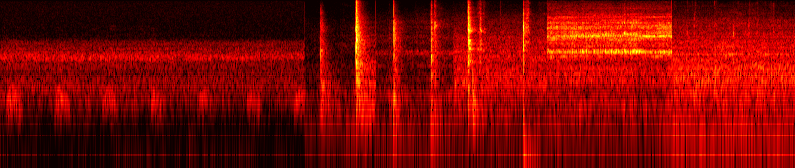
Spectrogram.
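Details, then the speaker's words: Fast, soft, regular fetal heartbeat heard from a pregnant mother's belly with a device, then loud knocking and handling noise from the device. "So can you hear the baby? That's its heartbeat. Boom, boom."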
